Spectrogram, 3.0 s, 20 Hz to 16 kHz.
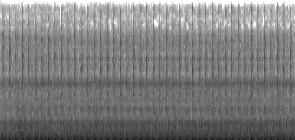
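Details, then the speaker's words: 1987 Snapper push mower with Briggs & Stratton engine (date code Sept 3 1987), choke-start, no primer bulb, put back to idle after starting. Low even idle firing about four per second, no misses; runs great. "So there I put it back to idle. Runs great."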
